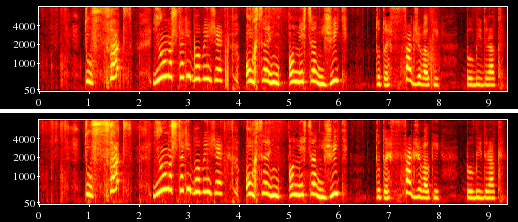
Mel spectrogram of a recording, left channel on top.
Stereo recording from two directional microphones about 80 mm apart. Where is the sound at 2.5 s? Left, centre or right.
Centre.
